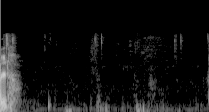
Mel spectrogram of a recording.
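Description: A few faint computer keyboard keystrokes, scattered and irregular, as a short phrase is typed.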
